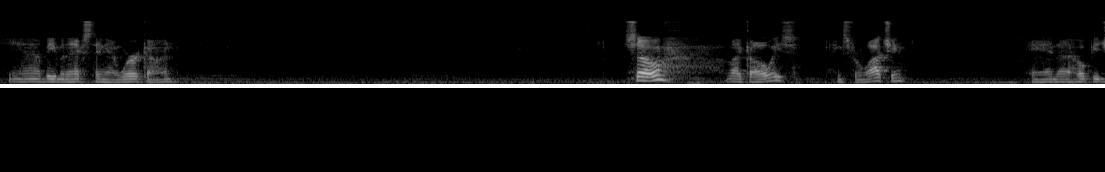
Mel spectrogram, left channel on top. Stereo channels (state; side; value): silent; right; digital silence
